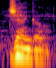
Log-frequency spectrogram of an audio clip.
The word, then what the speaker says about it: Django: This movie is about Django. No, not Jamie Fox, the other guy. What's your name? Django. Can you spell it? D J A N G O. The D is silent.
